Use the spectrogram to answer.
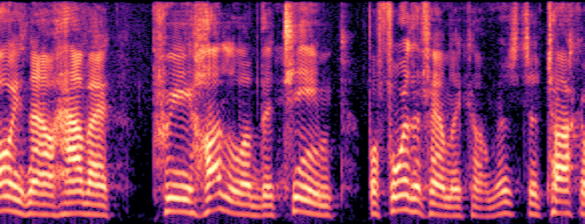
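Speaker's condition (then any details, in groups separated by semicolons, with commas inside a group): Bulbar onset ALS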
